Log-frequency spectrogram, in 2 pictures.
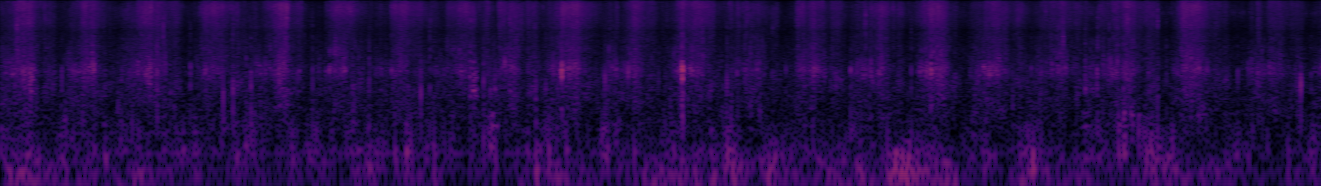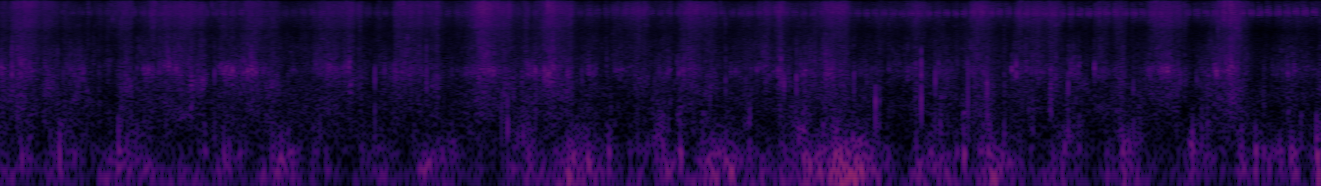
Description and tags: Footsteps on sand and gravel
gravel, walk, steps, sand, footsteps, walking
